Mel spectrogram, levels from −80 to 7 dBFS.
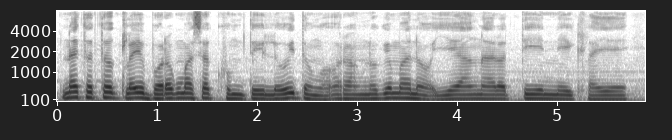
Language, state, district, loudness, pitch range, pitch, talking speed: Kokborok, Tripura, West Tripura, -15 LUFS, 135-155 Hz, 140 Hz, 175 wpm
